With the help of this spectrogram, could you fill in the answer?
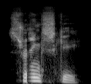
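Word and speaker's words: Zrinjski: Yeah, Zrinski is I think is how you pronounce it.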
